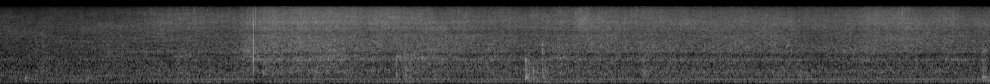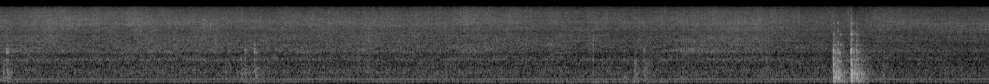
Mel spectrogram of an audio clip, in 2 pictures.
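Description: Pieces of pork belly frying in a hot pot with added sugar, sizzling steadily while a silicone spatula stirs them. The sizzle swells about two seconds in, and the spatula knocks against the pot now and then, loudest near the end.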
